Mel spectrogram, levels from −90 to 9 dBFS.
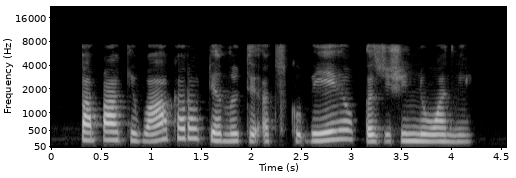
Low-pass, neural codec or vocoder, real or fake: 7.2 kHz; autoencoder, 22.05 kHz, a latent of 192 numbers a frame, VITS, trained on one speaker; fake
